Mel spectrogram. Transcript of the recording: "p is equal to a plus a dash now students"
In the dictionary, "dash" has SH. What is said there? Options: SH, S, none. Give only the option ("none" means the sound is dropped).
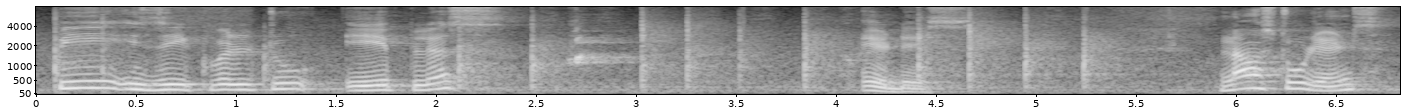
S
